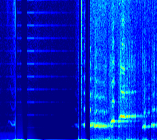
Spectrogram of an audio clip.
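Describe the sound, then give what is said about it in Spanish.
Street whistling of an early tango melody: one short whistled note, a pause, then a wavering, sliding whistled tune over a dense, busy backing that carries on to the end. “En el principio, ¿no fue el tango acaso, sino un errabundo silbo callejero?”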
